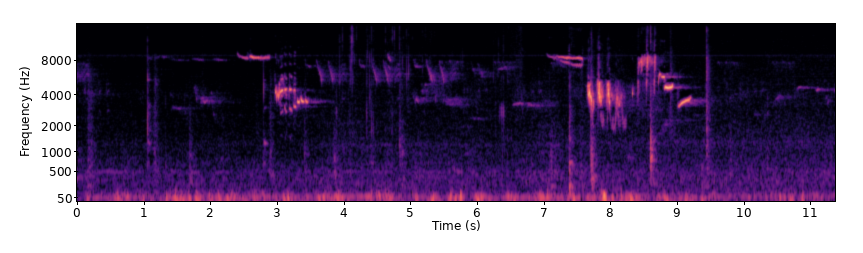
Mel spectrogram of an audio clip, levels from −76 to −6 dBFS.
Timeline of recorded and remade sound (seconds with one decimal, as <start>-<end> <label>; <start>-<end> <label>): 0.0-5.3 remade; 5.3-10.3 recorded; 10.3-11.4 remade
